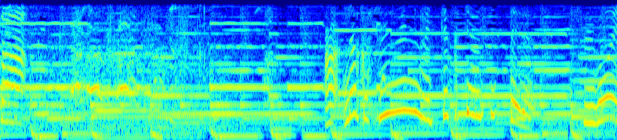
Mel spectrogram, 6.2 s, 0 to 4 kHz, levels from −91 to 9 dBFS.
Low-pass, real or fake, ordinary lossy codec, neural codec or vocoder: 3.6 kHz; real; none; none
